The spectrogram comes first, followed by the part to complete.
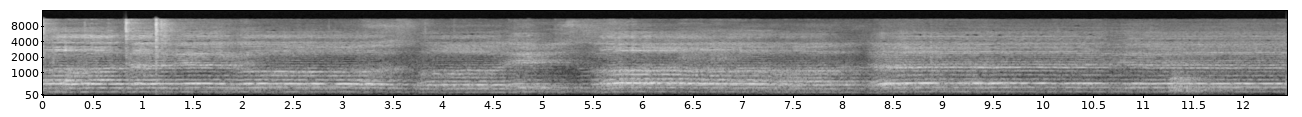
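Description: Orthodox liturgical chant sung in long, held phrases, about four of them, with a short break between each and a steady low note sounding beneath.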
